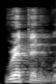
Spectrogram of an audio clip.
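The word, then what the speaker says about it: Rypien: Rippon, so like Mark Rippon, yeah,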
